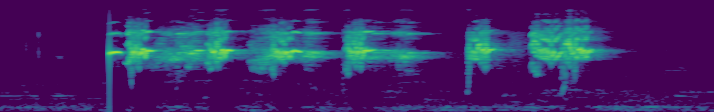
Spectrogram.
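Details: Javan myna singing: a burst of harsh, buzzy, high notes in six rapid phrases, the last two scratchier, over quiet low background noise.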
